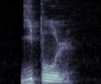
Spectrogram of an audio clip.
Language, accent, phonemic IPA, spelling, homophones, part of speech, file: French, France, /di.pol/, dipôle, dipôles, noun, LL-Q150 (fra)-dipôle.wav
- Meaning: dipole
